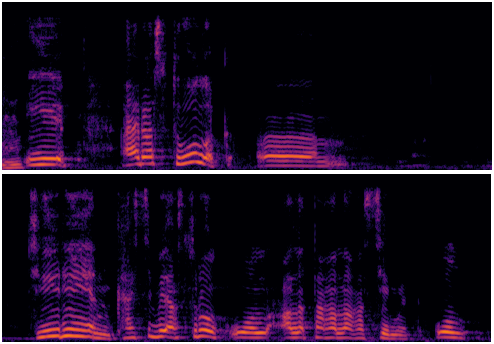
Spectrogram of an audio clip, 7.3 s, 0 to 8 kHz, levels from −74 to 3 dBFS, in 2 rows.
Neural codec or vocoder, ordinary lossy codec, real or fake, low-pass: codec, 16 kHz, 16 kbps, FunCodec, trained on LibriTTS, 50 frames a second; none; fake; 7.2 kHz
